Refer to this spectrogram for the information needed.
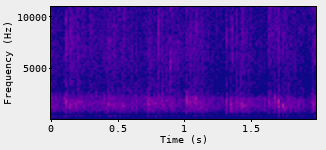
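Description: A crowd claps in a steady, dense round of applause, a crackling wash of many hands that holds at an even, fairly loud level for the full two seconds with no voices standing out.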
